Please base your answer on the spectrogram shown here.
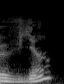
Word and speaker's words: viens: Final S not pronounced, okay? And when you combine this IEN, you get this yin, yin.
